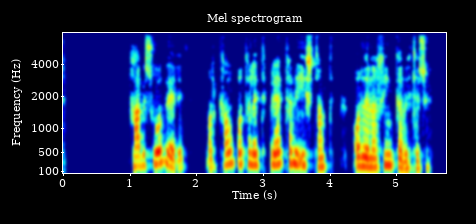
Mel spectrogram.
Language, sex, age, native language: Icelandic, female, 50-59, Icelandic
